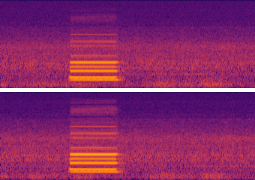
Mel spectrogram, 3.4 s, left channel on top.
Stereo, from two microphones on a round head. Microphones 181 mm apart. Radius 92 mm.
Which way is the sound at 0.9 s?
30° right (ahead or behind).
